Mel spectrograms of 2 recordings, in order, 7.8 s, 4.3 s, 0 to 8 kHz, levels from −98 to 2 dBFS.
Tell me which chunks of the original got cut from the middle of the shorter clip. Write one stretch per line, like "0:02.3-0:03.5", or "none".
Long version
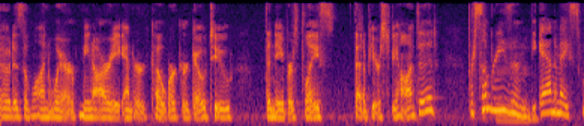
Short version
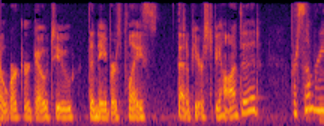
0:03.2-0:03.4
